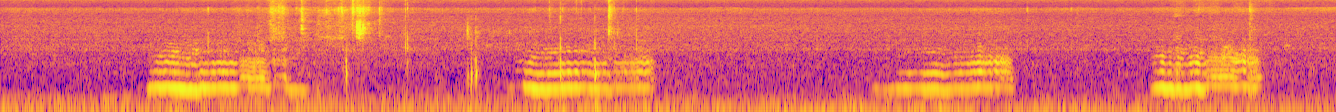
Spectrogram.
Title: Cat snoring lol #funnycats #catshorts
